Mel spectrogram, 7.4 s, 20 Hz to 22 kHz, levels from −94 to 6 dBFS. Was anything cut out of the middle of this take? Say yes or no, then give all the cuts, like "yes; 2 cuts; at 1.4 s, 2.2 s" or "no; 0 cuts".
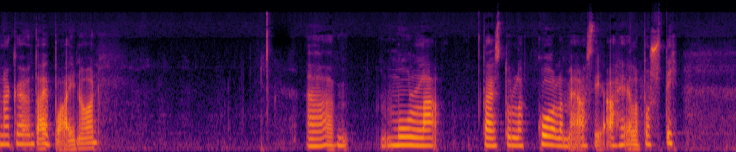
no; 0 cuts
